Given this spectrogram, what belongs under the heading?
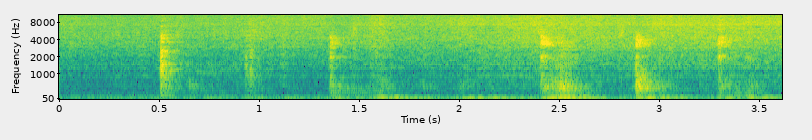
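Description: Shallots frying in a hot pan for fried rice, a low steady sizzle broken by several sharp scrapes and stirs of a utensil against the pan, close by with no talking.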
